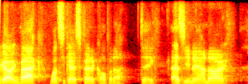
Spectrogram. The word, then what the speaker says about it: spanakopita: so many other people's pronunciation of spanakopita is now like spot on. It's not spanakopita, it's spanakopita. And both of you are saying it in a way that my grandmother would turn her head.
